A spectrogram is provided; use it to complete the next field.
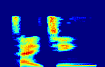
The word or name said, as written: Cai Jing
